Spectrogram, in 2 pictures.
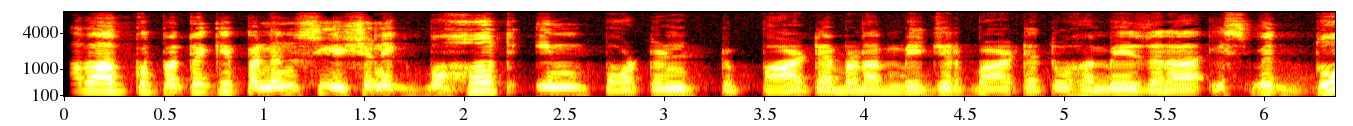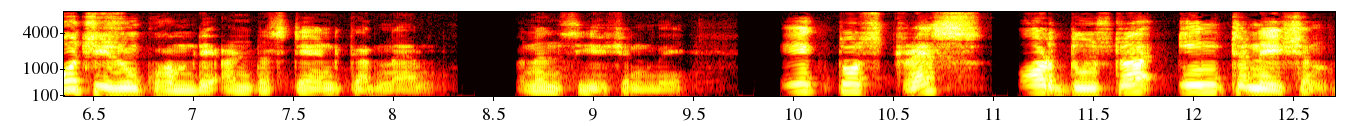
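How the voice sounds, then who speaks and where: A man, a trainer explaining pronunciation in a slow, step-by-step lesson. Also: medium pitch, very animated, bright, forceful tone, no echo. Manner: slow, explanatory, mixes in English phrases and tongue twisters. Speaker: IELTS and PTE trainer. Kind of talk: spoken teaching lesson. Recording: slightly dull, lo-fi audio.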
